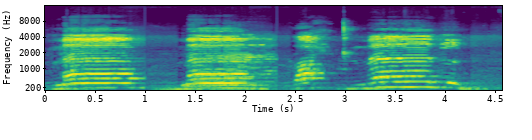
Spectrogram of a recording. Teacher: Yani yanında med harfi varmış gibi üstünlük bir şekilde harfi uzatır. Asar yani mesela rahmanün mim üzerinde asar var. yanında med harfi varmış gibi uzatarak okuyoruz.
